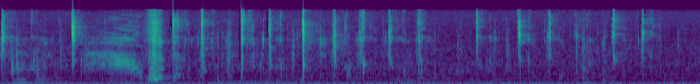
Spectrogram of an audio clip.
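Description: A person chewing a mouthful of spicy stir-fried pork (jeyuk bokkeum) close to the microphone: wet mouth clicks and smacks, irregular, a couple each second.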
